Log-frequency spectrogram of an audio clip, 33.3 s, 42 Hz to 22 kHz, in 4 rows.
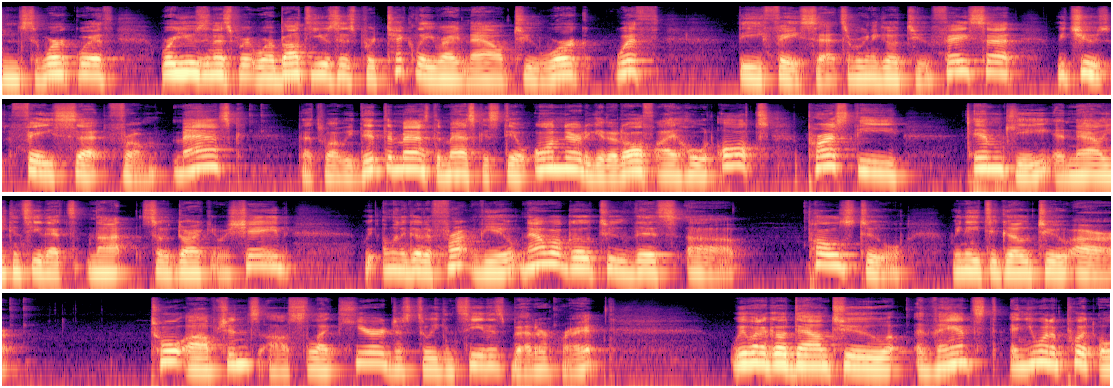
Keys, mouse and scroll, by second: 6.9 click, 10.2 click, 15.6 alt+m, 19.6 click, 22.7 click, 25.1 click, 28.2 click, 29.6-30.2 scroll down 1, 30.2-30.7 scroll down 2, 31.8 click, 32.4-33.1 scroll down 1.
